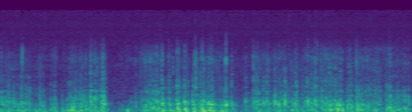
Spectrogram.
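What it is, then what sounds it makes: Woven cotton rope bag. Fingertips and nails scratch and tap the woven surface of a medium-size round, flat bag made of coiled beige cotton rope with a rope strap. The sound is a dense, muffled patter of dry scratches and short taps, mostly low and soft with little brightness and almost no ring. It briefly quiets before picking back up.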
